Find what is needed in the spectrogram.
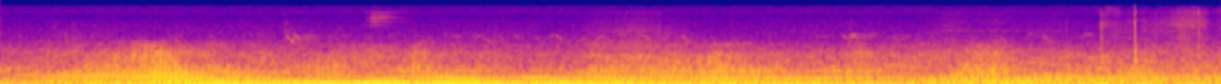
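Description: A steady, pitched mechanical hum like an engine running, holding the same pitch throughout, with a few faint clicks near the end.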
